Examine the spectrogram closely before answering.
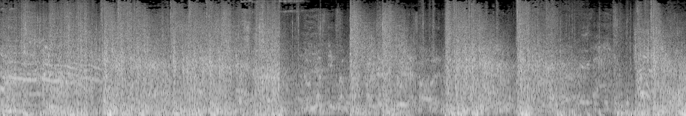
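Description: A pistol fires in loud, rapid shots.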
